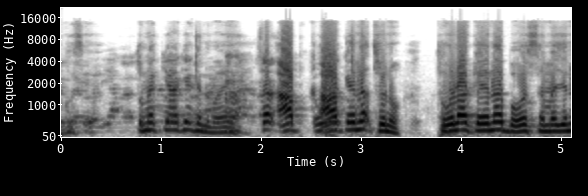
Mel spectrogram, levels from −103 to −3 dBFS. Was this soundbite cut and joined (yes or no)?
no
